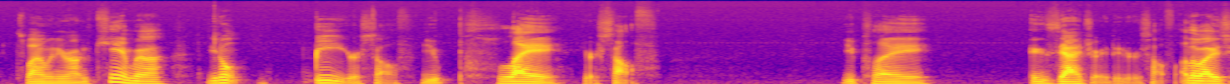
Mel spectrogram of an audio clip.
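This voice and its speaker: A man with a lisp hosting a casual product review, chatty and rambling with frequent asides. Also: sits low. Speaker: tech reviewer, channel host.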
